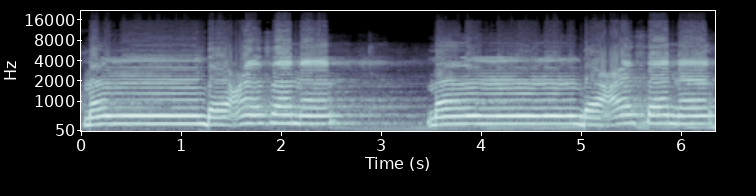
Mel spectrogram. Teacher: cara membacanya adalah menukar huruf nun sukun menjadi huruf mim ketika dia masuk ke dalam huruf ba yang disertai dengan samar, yang disertai dengan suara samar. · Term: iqlab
